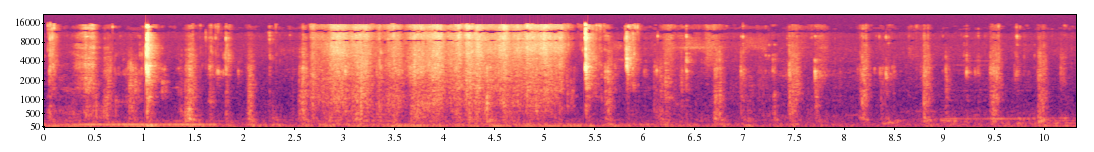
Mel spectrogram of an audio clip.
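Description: Close-miked chewing of a crunchy mouthful of taco salad and Flamin' Hot Cheetos: wet crunching and small mouth clicks. It is loudest for a few seconds about a third of the way in, then goes on as softer, scattered chews.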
